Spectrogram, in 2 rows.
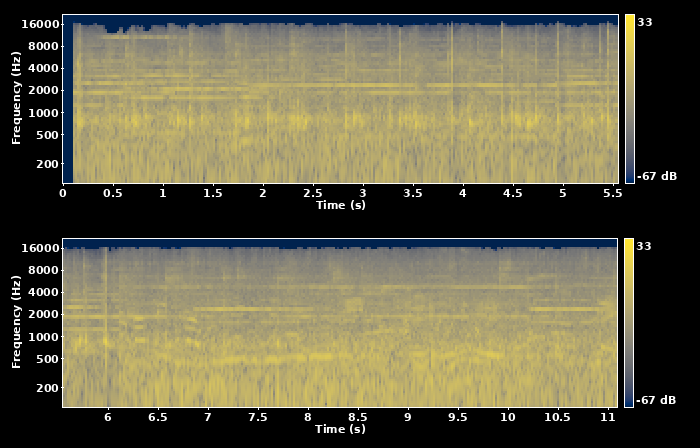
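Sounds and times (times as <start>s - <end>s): held high tones: 0.1s - 11.0s
horse hooves clip-clopping on asphalt: 0.1s - 11.0s
crowd voices: 0.2s - 11.0s.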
